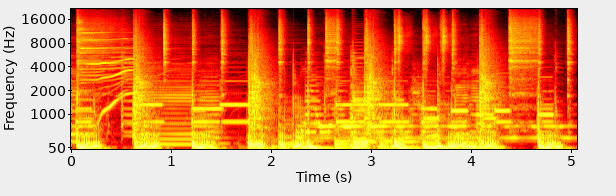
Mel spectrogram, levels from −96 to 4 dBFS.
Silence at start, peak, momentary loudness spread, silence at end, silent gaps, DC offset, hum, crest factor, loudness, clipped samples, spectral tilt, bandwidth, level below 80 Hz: 0 s; 0 dBFS; 3 LU; 0 s; none; under 0.1%; none; 12 dB; -12 LUFS; under 0.1%; -4 dB/octave; over 20 kHz; -18 dBFS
